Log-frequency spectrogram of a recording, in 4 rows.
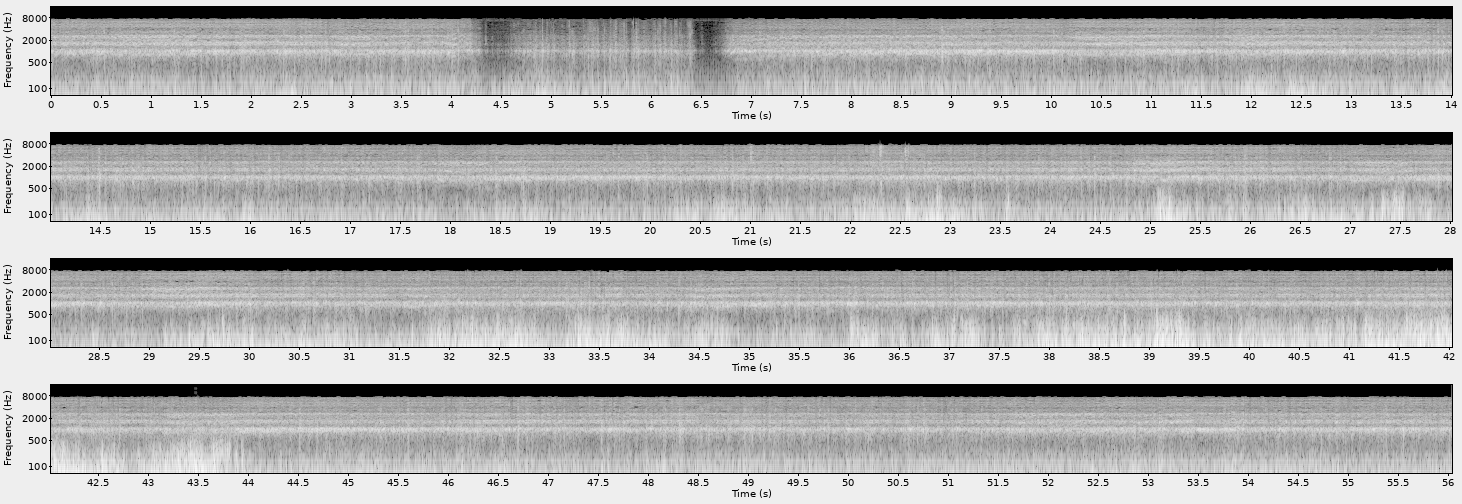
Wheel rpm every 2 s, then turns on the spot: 220, 220, 70, 100, 210, 220, 230, 230, 230, 220, 230, 230, 220, 220, 230, 230, 230, 230, 230, 240, 230, 230, 230, 230, 230, 230, 220, 230.
4-6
